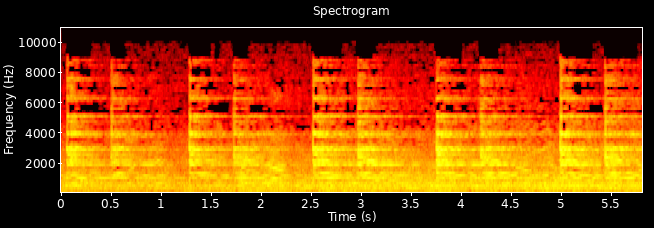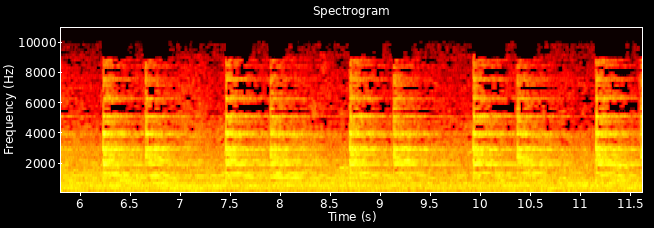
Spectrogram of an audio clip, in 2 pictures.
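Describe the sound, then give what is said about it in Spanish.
The church bells of the Purísima Concepción peal in a steady, repeating rhythm of bright, ringing strokes, layered over a constant low rumble of background noise and murmur. “Y replica las campanas de la Purísima Concepción.”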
